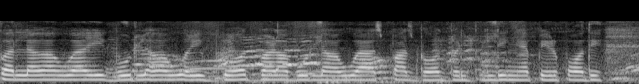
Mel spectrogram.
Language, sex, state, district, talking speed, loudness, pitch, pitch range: Hindi, female, Bihar, Sitamarhi, 215 wpm, -13 LUFS, 210 Hz, 200-215 Hz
